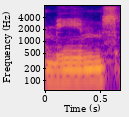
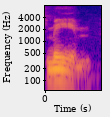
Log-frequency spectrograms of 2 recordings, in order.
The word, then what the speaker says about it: meme: like consciously looking at memes I saw rage comics from a friend they showed me rage comics and I could not pronounce meme I was positive it was like me me like I could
